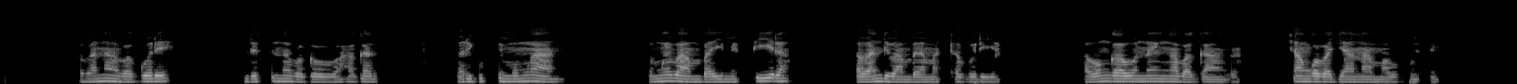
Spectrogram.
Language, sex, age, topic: Kinyarwanda, male, 25-35, health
